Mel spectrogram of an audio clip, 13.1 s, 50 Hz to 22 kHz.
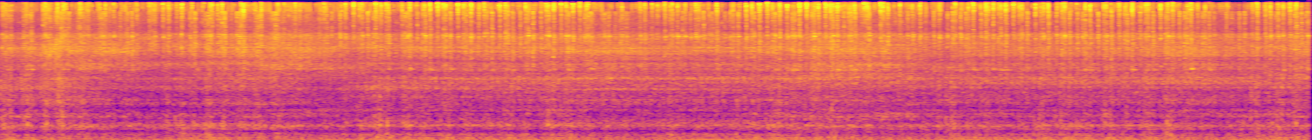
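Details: Toyota Harrier with 2AZ-FE engine, misfiring with hunting idle rpm, something got into the absorber: rough, uneven idle with a ragged beat under steady engine noise.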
